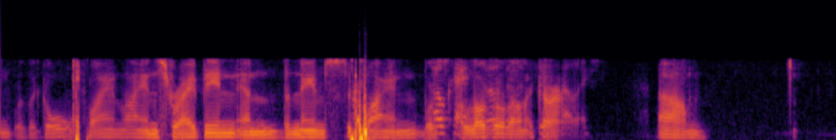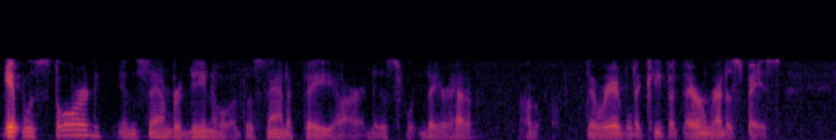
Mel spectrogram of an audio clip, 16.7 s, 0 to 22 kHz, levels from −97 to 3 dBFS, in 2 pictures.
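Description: Throughout the clip the speech carries the coarse, buzzy grain of the GSM full-rate codec, consistent with its 13 kbps rate. The decoder rebuilds each stretch of voice from a vocal-tract filter driven by a sparse, regularly spaced pulse train, so the excitation lacks fine detail and everything above 4 kHz is gone. The result is a gravelly roughness laid over the whole recording, not a momentary break, which separates it from the bursts below.

From 0.64 to 0.91 s GSM bit errors corrupt the decoding, and they return from 3.50 to 3.69 s more densely. The first burst suggests around a dozen damaged frames and the second fewer but harsher ones. Flipped bits land in the filter, pitch and gain parameters, so individual frames come out with a warped spectrum or a sudden jump in level. The sound breaks into squawks, pops and gargling. Unlike the codec's steady roughness, these are short, violent disturbances confined to those windows.

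At 1.28 s the automatic gain falls, dropping about 8 dB by 1.91 s. Having judged the input too loud or its background noise too strong, the control eases its gain down, and voice and background sink together. A talker shifting position around 1.5 s also changes the level, but that moves only the voice, while the gain change pulls the room noise down with it. A second fall runs from 2.44 to 5.73 s, about 6 dB spread over more than three seconds, and includes the second error burst.

Between those falls, from 1.85 to 2.47 s, the automatic gain rises by about 5 dB after the control decided the input had become too quiet. Speech and background swell together over roughly half a second. A talker leaning closer would lift only the voice, while here the noise floor climbs in step, which marks it as the gain stage acting. The overlap at each end makes the level seesaw down, up and down again within about four and a half seconds.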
